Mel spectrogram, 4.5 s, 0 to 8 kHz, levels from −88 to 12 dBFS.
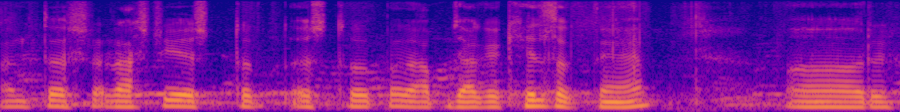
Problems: constant background noise, continuous background conversations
